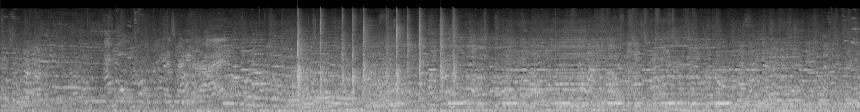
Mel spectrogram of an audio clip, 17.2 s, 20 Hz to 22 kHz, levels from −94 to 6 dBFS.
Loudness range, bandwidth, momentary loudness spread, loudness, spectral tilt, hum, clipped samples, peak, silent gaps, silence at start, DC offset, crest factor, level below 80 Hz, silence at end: 5 LU; 16 kHz; 8 LU; -21 LUFS; -5.5 dB/octave; none; under 0.1%; 0 dBFS; none; 0 s; under 0.1%; 20 dB; -32 dBFS; 0 s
